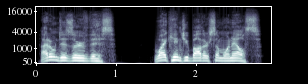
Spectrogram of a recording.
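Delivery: high, pleading voice near tears; tearful plea. Acted. Derek pleading tearfully with the costumed man, high and pleading. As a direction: beg him to leave you alone. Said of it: "Tears prickled at the edges of Derek's eyes".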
